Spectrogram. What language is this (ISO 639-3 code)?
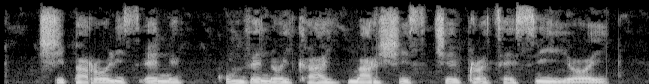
epo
